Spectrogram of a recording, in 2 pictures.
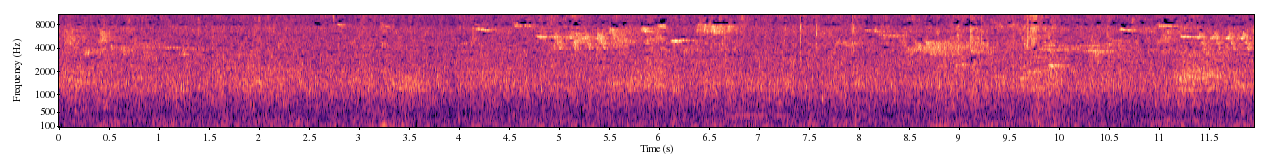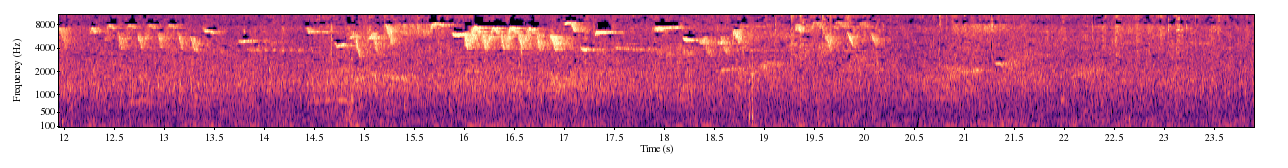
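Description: Woodland birds singing: short, high, rapid trills and chirps repeating, the loudest a little past halfway, over a steady low background hum.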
